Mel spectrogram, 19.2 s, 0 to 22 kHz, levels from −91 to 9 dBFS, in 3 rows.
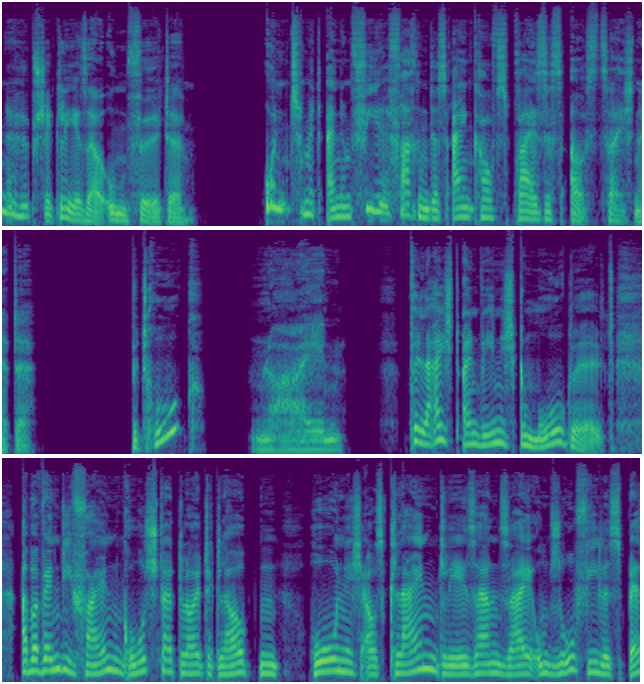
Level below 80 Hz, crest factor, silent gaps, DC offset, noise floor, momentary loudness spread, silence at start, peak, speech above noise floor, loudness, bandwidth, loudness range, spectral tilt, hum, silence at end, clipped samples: -46 dBFS; 18 dB; none; under 0.1%; -87 dBFS; 10 LU; 0 s; -2 dBFS; 68 dB; -19 LUFS; 20 kHz; 7 LU; -4.5 dB/octave; none; 0 s; under 0.1%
